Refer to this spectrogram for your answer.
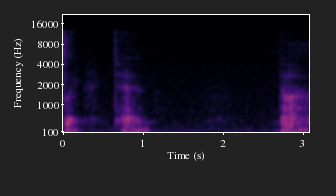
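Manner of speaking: very hushed, slow, even, rhythmic whisper. Showing how to count down for relaxation, slow rhythmic counting. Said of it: "in a slow rhythmic voice".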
